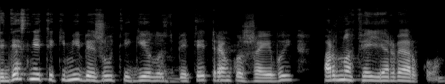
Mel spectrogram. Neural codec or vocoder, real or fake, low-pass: vocoder, 44.1 kHz, 128 mel bands, Pupu-Vocoder; fake; 14.4 kHz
